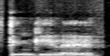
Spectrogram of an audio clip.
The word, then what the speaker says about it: Dingile: And my full name, like my actual name, is Dingile. But if you're going to pronounce it properly, it's Dingile.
